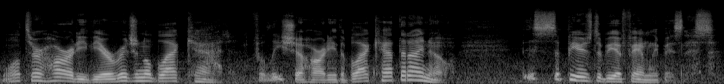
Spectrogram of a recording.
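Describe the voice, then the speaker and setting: A man's voice: mid-range voice, animated, a little fast, slight background noise, lightly acted. A man playing a young, wisecracking superhero in a video game, with a playful, eager, wry way of talking. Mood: focused. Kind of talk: video game voice acting, quippy banter.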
